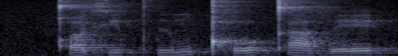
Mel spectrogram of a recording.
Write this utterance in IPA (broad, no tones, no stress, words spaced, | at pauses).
qʼuxʲɨpʰɨm ǃʰokʼa ve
